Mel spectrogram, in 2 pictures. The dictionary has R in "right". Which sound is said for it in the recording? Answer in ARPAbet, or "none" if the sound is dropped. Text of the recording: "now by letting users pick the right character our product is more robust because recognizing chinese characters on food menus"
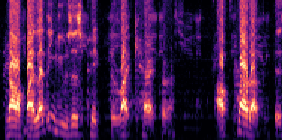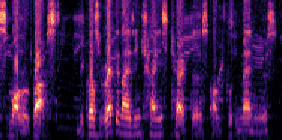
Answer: R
